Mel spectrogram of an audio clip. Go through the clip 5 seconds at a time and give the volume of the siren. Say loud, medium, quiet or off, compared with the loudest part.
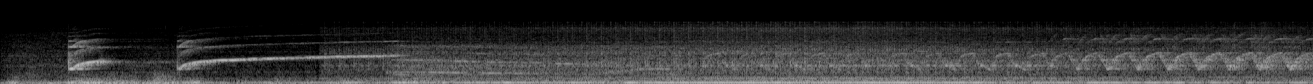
loud, medium, loud.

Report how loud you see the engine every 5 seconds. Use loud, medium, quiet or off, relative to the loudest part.
medium, loud, medium.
